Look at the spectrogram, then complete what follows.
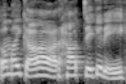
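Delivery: bad put-on American accent, high pitch, slow. Retelling a scene where a character fakes an accent: Gwen's bad American accent. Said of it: "And Gwen's American accent".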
